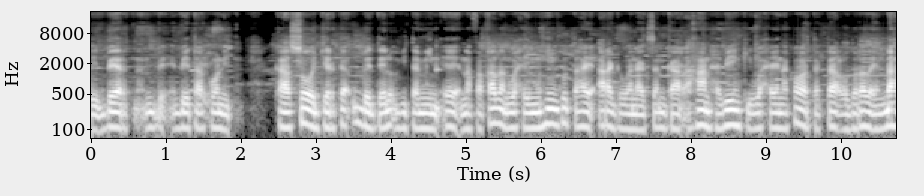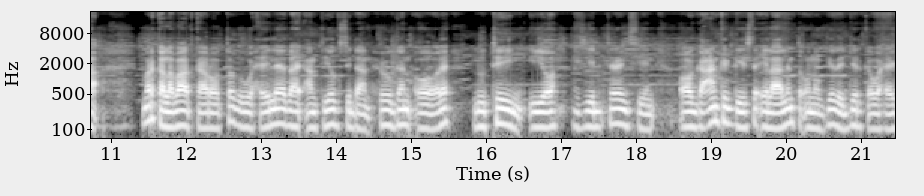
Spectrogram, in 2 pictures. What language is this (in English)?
Somali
